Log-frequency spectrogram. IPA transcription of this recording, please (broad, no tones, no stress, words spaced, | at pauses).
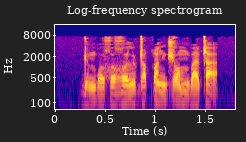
ɖœmbɔχʷa ʁʷelu ɖəqʷœ nd͡ʒɔ mbaʈa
